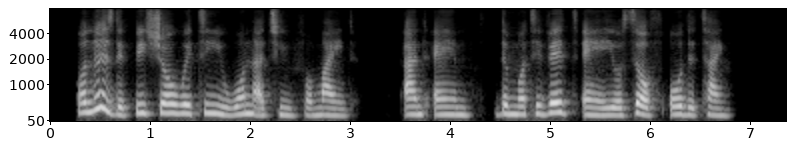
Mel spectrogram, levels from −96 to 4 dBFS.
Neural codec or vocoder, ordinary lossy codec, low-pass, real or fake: codec, 16 kHz, 0.3 kbps, FocalCodec; none; none; fake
